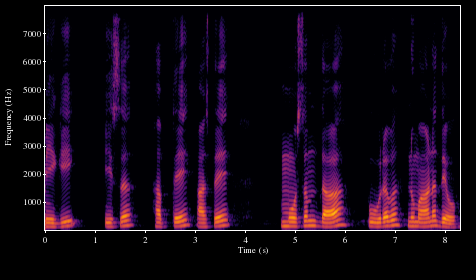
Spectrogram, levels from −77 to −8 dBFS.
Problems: none marked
